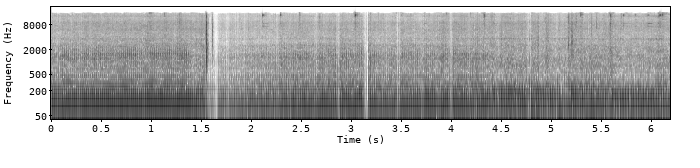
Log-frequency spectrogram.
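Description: Romet K125's 125 cc single-cylinder four-stroke engine running hard under way. About one and a half seconds in it cuts out for an instant, then pulls steadily again.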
